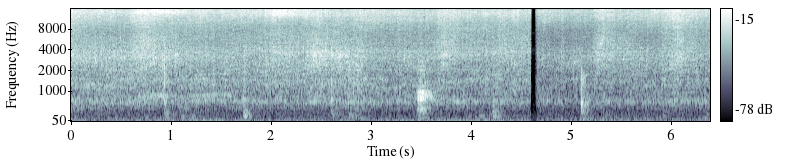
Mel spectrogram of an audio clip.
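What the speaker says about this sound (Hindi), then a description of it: "अब मैं इसमें डाल देती हूँ साग और इसे भी कुछ देर में भूनूंगी" Onion and siliyari greens frying in a pan while being stirred, a steady quiet sizzle with occasional soft scraping strokes and a few clinks of the spoon, close and continuous with no talking.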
